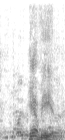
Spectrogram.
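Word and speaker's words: Hærvejen: Und ich sitze hier mit Thomas Nielsen und der erklärt uns Herwehen. Ne? Ist richtig ausgesprochen?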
